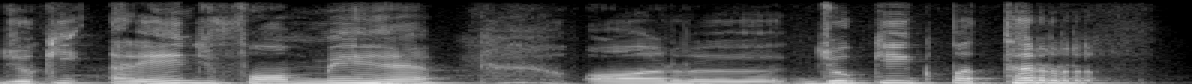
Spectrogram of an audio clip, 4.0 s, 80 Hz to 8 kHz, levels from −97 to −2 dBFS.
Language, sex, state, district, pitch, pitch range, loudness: Hindi, male, Chhattisgarh, Bilaspur, 200 Hz, 170-210 Hz, -22 LUFS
